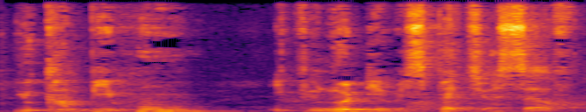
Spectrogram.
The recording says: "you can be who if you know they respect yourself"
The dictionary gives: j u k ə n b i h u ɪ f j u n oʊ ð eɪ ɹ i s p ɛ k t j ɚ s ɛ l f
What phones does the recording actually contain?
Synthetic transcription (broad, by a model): j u k ə n b i h u ɪ f j u n oʊ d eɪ ɹ i s p ɛ k t j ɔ s ɛ l f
